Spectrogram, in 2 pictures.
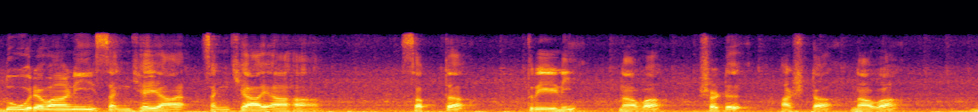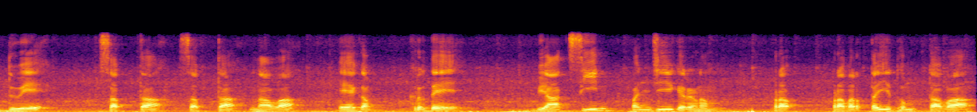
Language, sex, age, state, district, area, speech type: Sanskrit, male, 30-45, Kerala, Thrissur, urban, read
